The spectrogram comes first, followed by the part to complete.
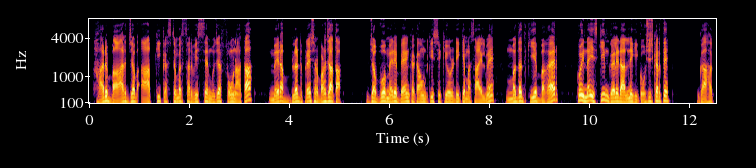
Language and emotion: Urdu, angry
